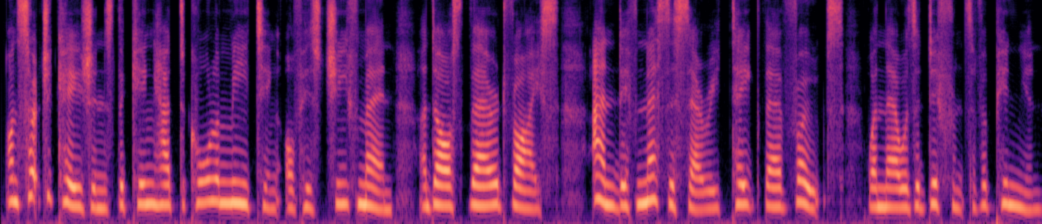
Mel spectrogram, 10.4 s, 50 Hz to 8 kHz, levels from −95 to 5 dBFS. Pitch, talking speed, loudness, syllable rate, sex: 215 Hz, 180 wpm, -18 LUFS, 4.9 syllables/s, female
